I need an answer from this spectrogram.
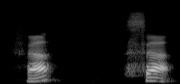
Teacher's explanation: सा की आवाज़ बगैर सीटी के पढ़नी है और सीन की आवाज़ में सीटी होती है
